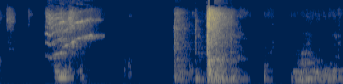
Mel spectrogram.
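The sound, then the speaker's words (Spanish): Dogs vocalize excitedly as a door is opened at a house, a few separate bursts of high whining yelps and a sharper bark-like cry, with short silent gaps between them and no talking. “Acá hay un montón de gente en esta casa, pero los perros quieren estar siempre conmigo.”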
